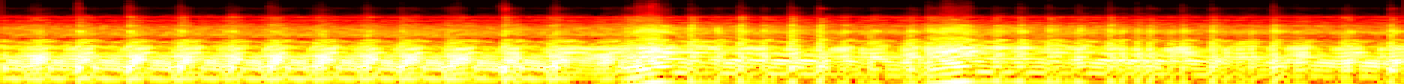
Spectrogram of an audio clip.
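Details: Restored Greeves two-stroke motorcycle at first start-up after project rebuild: crisp even crackle rising and falling through blips, clean firing; sounds all right, though owner thinks calibration may be off and feels slightly underpowered, maybe gearing.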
